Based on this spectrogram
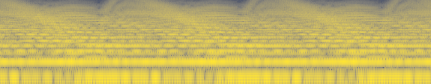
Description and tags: Sound effect made with VOPM. Suggested use - Ambient forcefield loop
FM-synthesis, video-game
